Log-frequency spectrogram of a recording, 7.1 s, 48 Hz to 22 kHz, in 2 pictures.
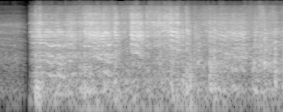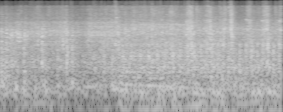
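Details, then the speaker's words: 1948 Chevy truck abandoned 58 years, first start after sitting: an old straight engine holds a steady, slightly rough idle. A rod knock was suspected, but no knocking is heard once it runs, apart from one odd noise. "it ran hey it ran it did run yes I'll give it that and it didn't sound it didn't sound bad except for that noise"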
